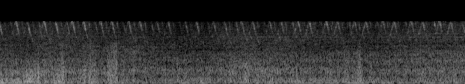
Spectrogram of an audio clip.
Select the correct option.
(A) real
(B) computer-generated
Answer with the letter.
A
